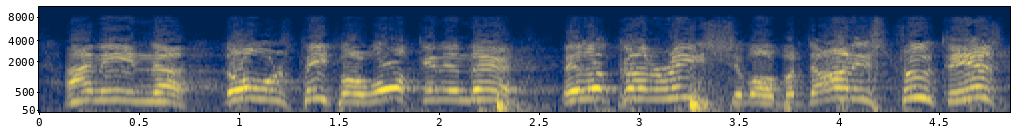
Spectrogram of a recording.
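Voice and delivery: loud, high, driving pulpit voice; full-force preaching. Acted. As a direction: hammer each line home to the congregation.

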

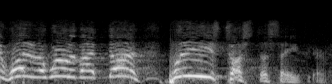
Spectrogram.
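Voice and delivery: loud, high begging call; impassioned pleading preacher. Acted. Preacher begging the congregation to trust the Savior, loud. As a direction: plead with them to be saved.

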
